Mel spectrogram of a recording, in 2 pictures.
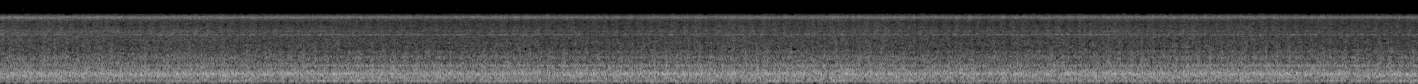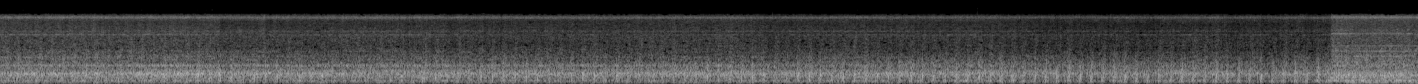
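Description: Steady, unbroken mechanical noise with a faint high whine running through it, changing slightly near the end.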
